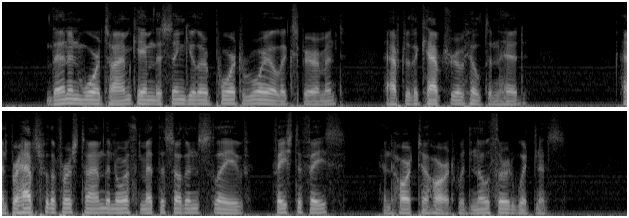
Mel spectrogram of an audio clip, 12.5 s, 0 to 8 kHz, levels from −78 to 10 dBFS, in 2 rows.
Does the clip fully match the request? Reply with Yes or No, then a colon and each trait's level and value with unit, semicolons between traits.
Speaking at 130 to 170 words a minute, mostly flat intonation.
No: average, 185 wpm; narrow, 2.3 semitones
